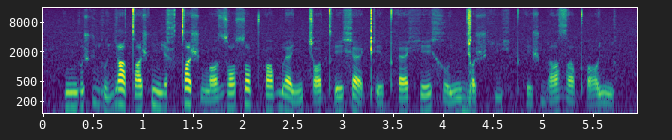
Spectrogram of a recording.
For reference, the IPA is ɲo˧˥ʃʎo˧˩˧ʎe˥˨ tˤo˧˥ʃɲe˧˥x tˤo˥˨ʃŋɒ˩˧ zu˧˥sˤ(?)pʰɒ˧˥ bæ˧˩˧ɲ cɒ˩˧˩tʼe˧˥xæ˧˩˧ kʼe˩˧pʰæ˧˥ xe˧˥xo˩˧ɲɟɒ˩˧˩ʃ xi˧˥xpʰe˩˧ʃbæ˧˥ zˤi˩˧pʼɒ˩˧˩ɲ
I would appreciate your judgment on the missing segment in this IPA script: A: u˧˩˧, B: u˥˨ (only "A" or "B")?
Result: B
